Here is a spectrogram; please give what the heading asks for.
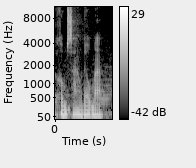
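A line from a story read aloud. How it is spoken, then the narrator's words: Soft smiling speech. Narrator (Vietnamese): Người thanh niên khẽ mỉm cười rồi nói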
